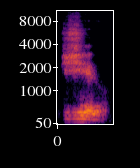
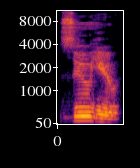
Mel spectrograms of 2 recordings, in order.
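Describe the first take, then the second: First: The z and y merge into zh. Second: A z sound is followed by y. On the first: "make the zh sound out of the z, z sound" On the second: "make the zh sound out of the z, z sound"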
